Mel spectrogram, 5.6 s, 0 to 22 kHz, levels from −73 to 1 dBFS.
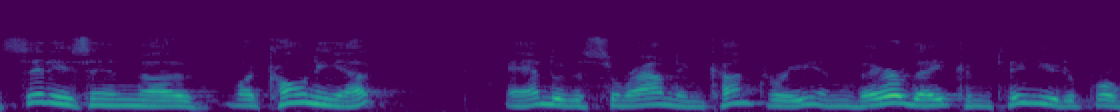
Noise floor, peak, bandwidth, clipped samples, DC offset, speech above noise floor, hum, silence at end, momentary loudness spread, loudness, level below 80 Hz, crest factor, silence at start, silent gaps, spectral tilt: -72 dBFS; -20 dBFS; 6.4 kHz; under 0.1%; under 0.1%; 36 dB; none; 0 s; 10 LU; -37 LUFS; -80 dBFS; 16 dB; 0 s; none; -7 dB/octave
